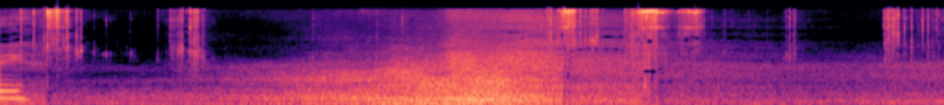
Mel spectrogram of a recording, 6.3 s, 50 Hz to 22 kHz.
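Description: A car driving past, its tyre and engine noise swelling to a peak about three seconds in and then fading away. A few sharp clicks of 50c coins being handled, the loudest just after the car's peak.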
